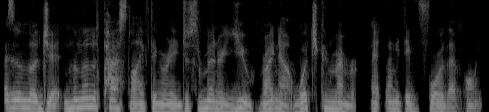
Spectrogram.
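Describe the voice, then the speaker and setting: As a VTuber streamer, a man with a mid-pitched, slightly mellow voice rambles through his opinions very fast, doubling back and correcting himself while he thinks aloud. The sound is close and dry.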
